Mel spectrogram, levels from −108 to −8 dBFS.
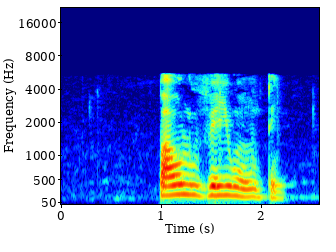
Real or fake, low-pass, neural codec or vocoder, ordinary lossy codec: real; 5.4 kHz; none; MP3, 48 kbps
